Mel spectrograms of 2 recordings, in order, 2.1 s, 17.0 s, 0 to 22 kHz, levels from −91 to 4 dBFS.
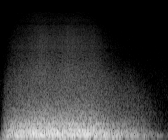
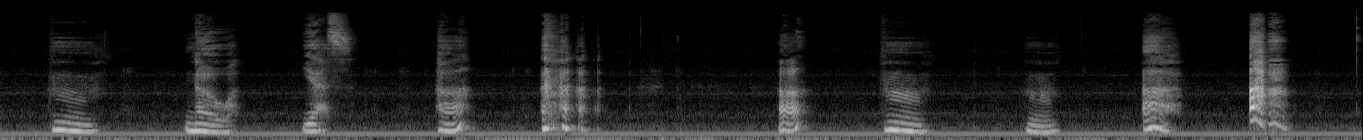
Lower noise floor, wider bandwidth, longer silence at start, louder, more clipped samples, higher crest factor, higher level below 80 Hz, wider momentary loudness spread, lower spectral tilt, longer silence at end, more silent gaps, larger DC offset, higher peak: second, -35 dBFS vs -48 dBFS; second, 5.2 kHz vs 16 kHz; about the same, 0.05 s vs 0 s; first, -15 LUFS vs -28 LUFS; neither; second, 14 dB vs 30 dB; first, -22 dBFS vs -58 dBFS; second, 13 LU vs 23 LU; first, -10.5 dB/octave vs -5 dB/octave; first, 0.35 s vs 0 s; neither; neither; about the same, -2 dBFS vs -2 dBFS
